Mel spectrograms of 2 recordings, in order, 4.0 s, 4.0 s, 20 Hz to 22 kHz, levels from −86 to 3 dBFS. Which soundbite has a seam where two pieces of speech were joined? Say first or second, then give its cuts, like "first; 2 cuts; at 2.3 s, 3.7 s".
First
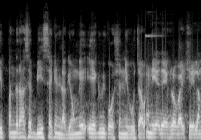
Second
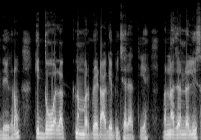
first; 1 cut; at 2.9 s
